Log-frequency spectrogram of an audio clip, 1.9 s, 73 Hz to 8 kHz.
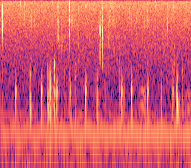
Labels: {"label": "biophony, knock croak", "recorder": "SoundTrap 300"}
{"label": "anthrophony, boat engine", "recorder": "SoundTrap 300"}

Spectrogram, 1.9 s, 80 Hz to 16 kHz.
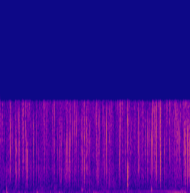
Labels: {"label": "biophony, cascading saw", "recorder": "SoundTrap 600 or HydroMoth"}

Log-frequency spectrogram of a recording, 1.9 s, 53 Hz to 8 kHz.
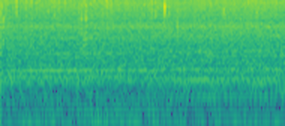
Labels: {"label": "anthrophony, boat engine", "recorder": "SoundTrap 300"}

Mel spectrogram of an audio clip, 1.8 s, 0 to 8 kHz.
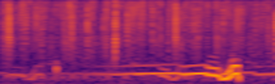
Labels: {"label": "biophony, cascading saw", "recorder": "SoundTrap 600 or HydroMoth"}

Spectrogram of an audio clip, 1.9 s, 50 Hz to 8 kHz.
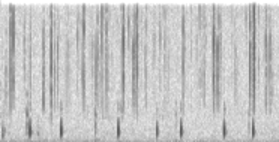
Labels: {"label": "biophony, knock croak", "recorder": "SoundTrap 300"}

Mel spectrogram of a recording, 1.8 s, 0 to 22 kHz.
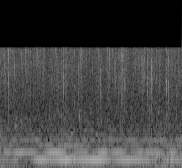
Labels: {"label": "biophony, midshipman", "recorder": "SoundTrap 500"}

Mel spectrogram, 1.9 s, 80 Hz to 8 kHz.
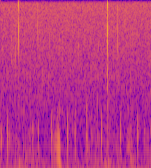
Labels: {"label": "biophony, knock croak", "recorder": "SoundTrap 300"}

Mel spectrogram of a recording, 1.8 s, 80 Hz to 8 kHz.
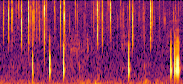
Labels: {"label": "biophony, knock croak", "recorder": "SoundTrap 300"}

